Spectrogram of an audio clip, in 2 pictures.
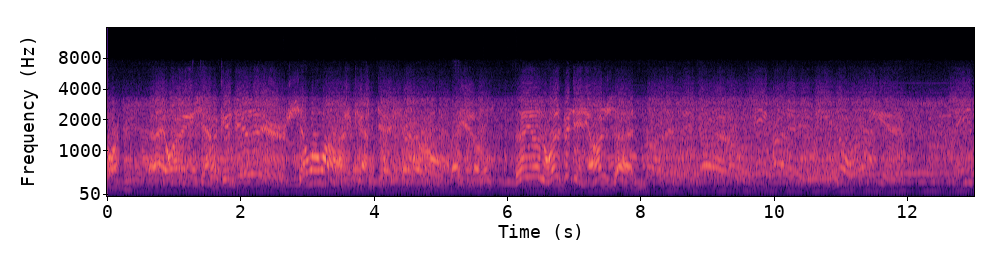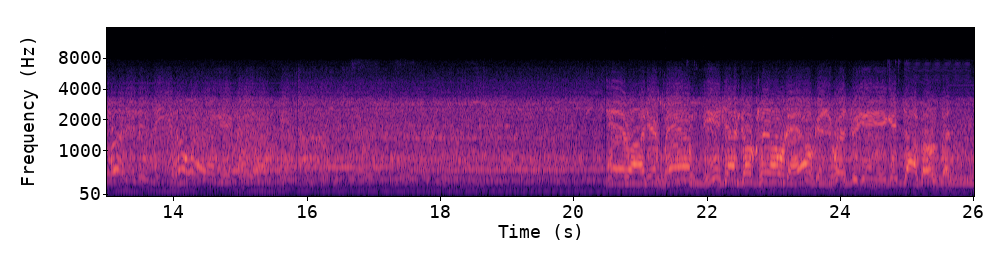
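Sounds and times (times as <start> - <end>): clear radio voice: 0.0 - 15.5, 20.5 - 25.8
radio static hiss: 0.0 - 16.4, 20.4 - 26.0
garbled radio voices: 0.0 - 19.6, 20.4 - 26.0.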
